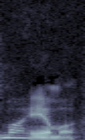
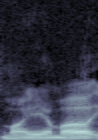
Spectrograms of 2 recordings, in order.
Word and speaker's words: Miami: will know it is Miami. Just a little bit of information for you if you're new to the area. Northeast Oklahoma, it's one of those towns where it's Miami, even though it's spelled Miami.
